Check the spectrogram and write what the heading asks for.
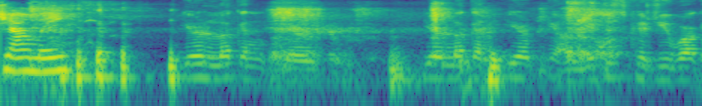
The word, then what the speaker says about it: Xiaomi: It's pronounced Xiaomi.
